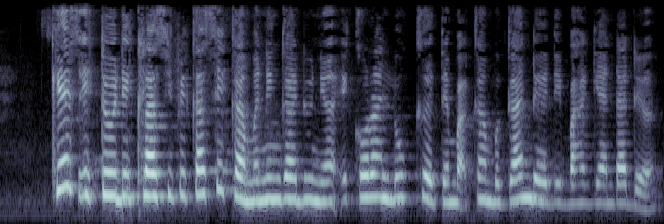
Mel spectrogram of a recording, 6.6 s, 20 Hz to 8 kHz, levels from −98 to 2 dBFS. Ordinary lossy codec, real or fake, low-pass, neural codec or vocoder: AAC, 48 kbps; real; 7.2 kHz; none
